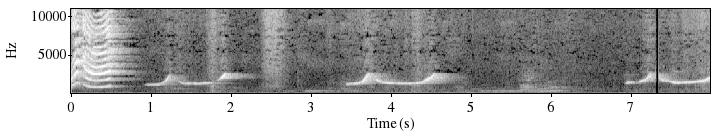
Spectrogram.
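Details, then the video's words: Talking green ring-neck parrot at home that says "mummy" and "papa": a harsh opening call, then repeated rising and falling whistled slurs with short gaps, in a quiet room. "talking mummy || papa bolta Mithu"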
